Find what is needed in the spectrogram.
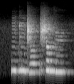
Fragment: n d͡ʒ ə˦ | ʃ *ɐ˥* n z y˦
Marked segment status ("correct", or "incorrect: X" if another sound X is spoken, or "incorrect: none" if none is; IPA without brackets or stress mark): correct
